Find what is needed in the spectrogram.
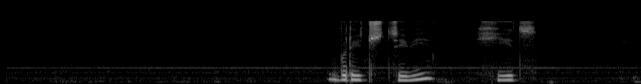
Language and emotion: Russian, sad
